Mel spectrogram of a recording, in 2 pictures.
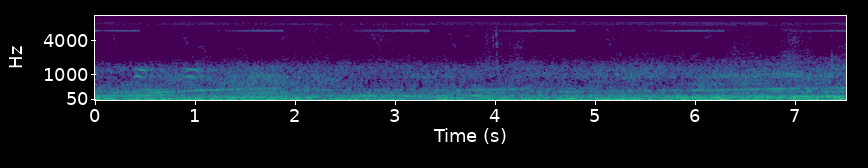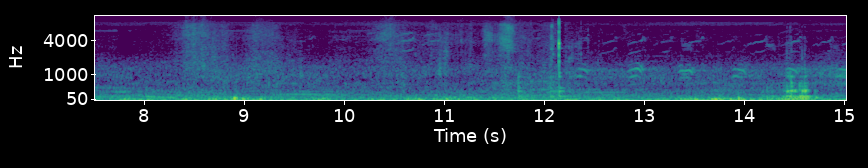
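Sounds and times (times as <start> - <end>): insect calling: 0.0 - 15.0
low steady rumble: 0.0 - 15.0.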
